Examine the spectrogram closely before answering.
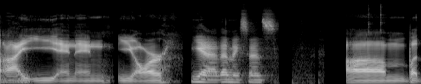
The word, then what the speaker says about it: Ienner: I'm assuming it's pronounced Yenner. Yeah, it's Ienner.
